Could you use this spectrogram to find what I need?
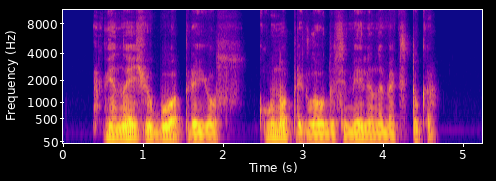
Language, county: Lithuanian, Šiauliai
